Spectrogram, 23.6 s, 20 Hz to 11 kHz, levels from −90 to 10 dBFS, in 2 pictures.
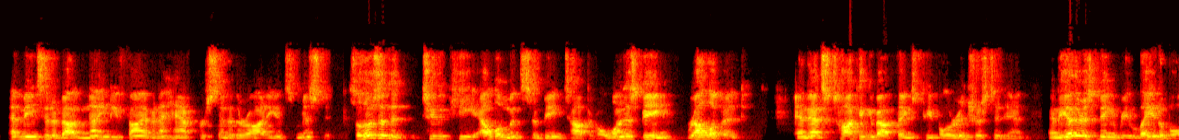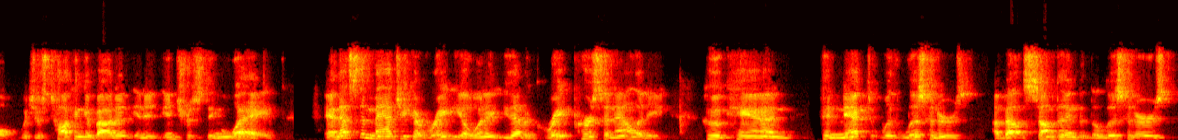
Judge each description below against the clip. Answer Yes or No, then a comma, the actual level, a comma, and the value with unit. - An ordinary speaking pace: Yes, average, 180 wpm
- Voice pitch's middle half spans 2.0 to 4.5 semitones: No, average, 5.0 semitones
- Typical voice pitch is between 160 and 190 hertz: No, low, 135 Hz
